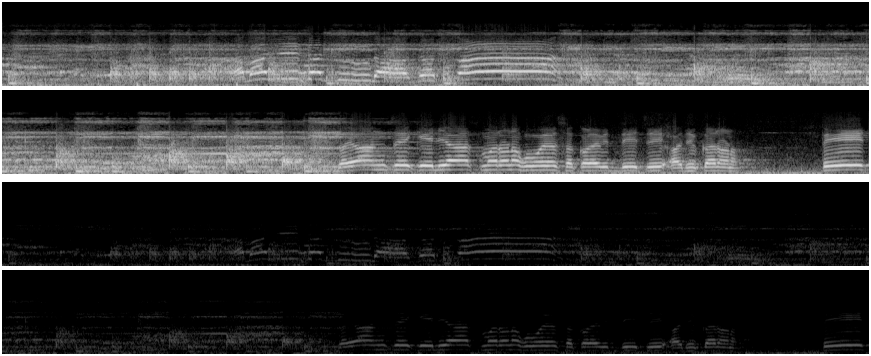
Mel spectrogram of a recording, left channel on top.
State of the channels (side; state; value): right; quieter; 38.4 dB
